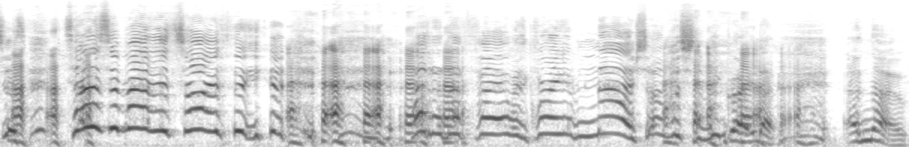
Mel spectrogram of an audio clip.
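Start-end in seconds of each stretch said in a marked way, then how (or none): 0.0-5.0 high, loud, gushing fangirl voice; gushing fan. Retold or imitated. Teasing herself, a high loud gushing fan to [name]. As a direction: squeal it like an overexcited fan.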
